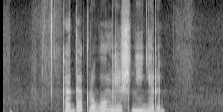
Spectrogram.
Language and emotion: Russian, neutral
